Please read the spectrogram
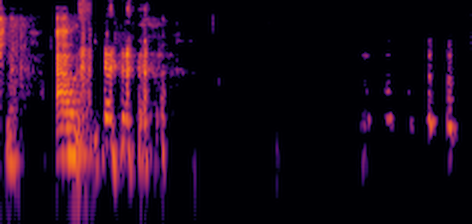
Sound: laughing

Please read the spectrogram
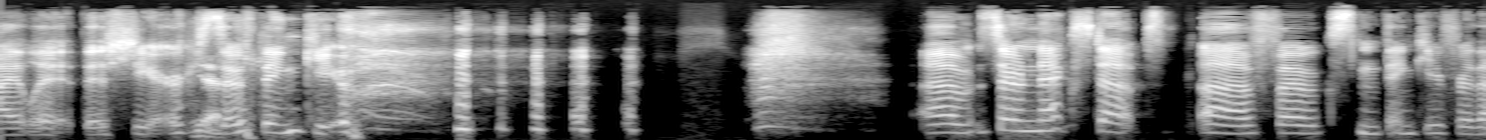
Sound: laughter

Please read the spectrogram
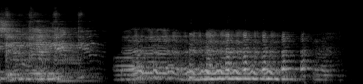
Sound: laughter

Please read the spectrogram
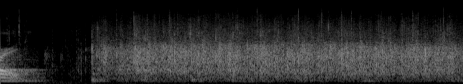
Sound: audience applauds

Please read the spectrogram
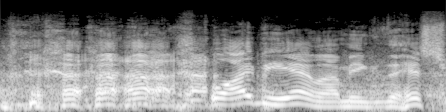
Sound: group laughing

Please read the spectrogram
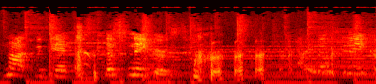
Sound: laughs

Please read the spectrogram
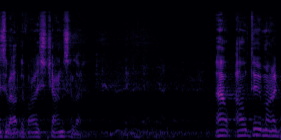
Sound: laughter

